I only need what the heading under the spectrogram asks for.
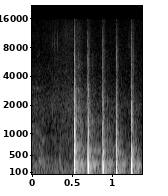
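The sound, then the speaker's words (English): Five quick, evenly spaced knocks on a door, crisp, rapping in a steady rhythm after a moment of near silence, with no one speaking. “He went to his company, knocked on the door.”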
